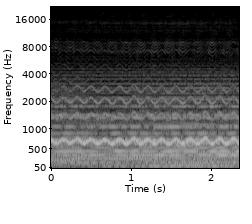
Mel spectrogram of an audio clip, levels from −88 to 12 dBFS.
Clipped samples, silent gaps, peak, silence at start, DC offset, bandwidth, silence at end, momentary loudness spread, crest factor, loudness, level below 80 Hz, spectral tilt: under 0.1%; none; -10 dBFS; 0 s; under 0.1%; 9.4 kHz; 0 s; 1 LU; 10 dB; -21 LUFS; -44 dBFS; -7.5 dB/octave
